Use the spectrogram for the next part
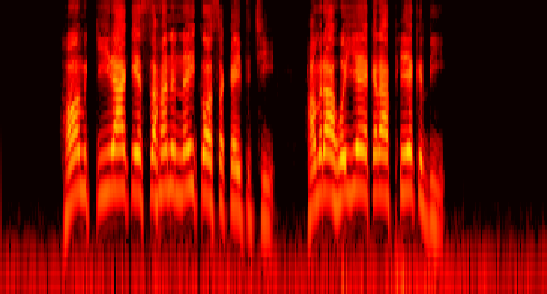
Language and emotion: Maithili, disgusted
